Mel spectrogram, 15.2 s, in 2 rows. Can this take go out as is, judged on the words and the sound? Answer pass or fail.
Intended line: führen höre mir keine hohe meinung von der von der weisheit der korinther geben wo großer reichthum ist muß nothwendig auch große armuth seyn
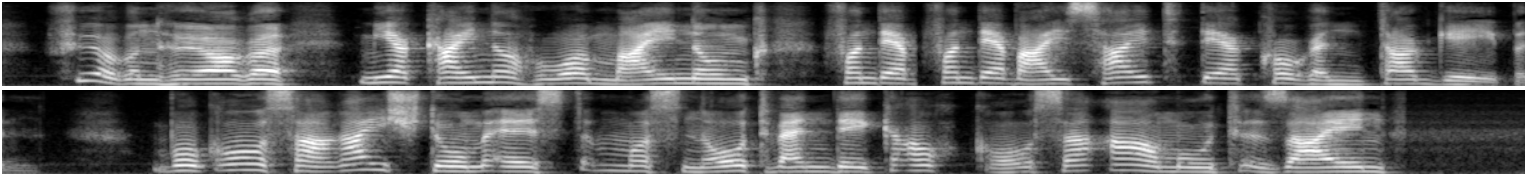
pass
